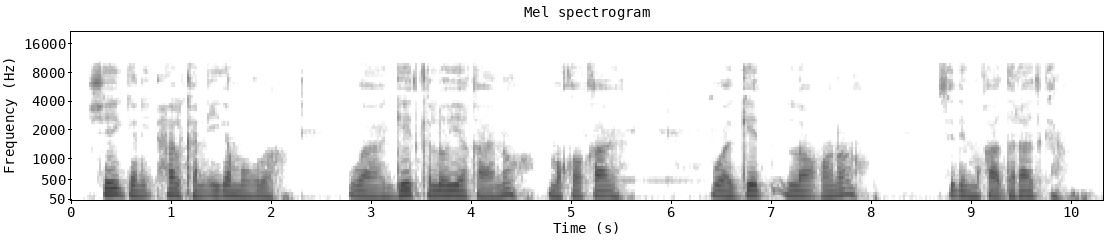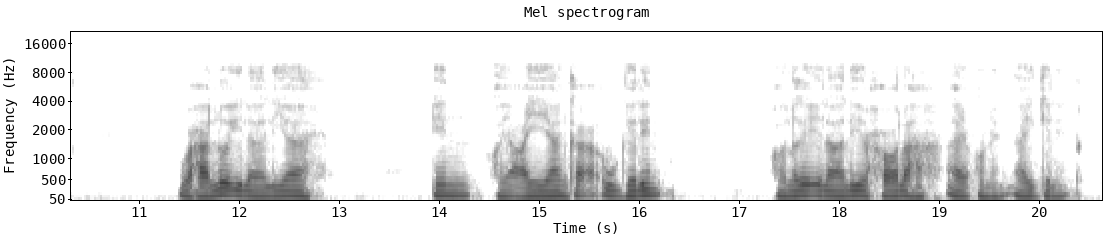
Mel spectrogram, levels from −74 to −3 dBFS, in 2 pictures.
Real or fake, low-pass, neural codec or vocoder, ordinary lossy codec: real; 9.9 kHz; none; MP3, 96 kbps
